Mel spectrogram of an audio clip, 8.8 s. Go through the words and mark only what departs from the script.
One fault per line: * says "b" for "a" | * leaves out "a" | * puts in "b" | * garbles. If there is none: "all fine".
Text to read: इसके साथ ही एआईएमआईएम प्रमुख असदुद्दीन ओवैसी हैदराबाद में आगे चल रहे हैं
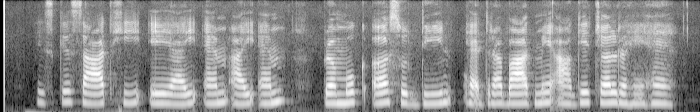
* leaves out "ओवैसी"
